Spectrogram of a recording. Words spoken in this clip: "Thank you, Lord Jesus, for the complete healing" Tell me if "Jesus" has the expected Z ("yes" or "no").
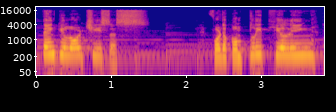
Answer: no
